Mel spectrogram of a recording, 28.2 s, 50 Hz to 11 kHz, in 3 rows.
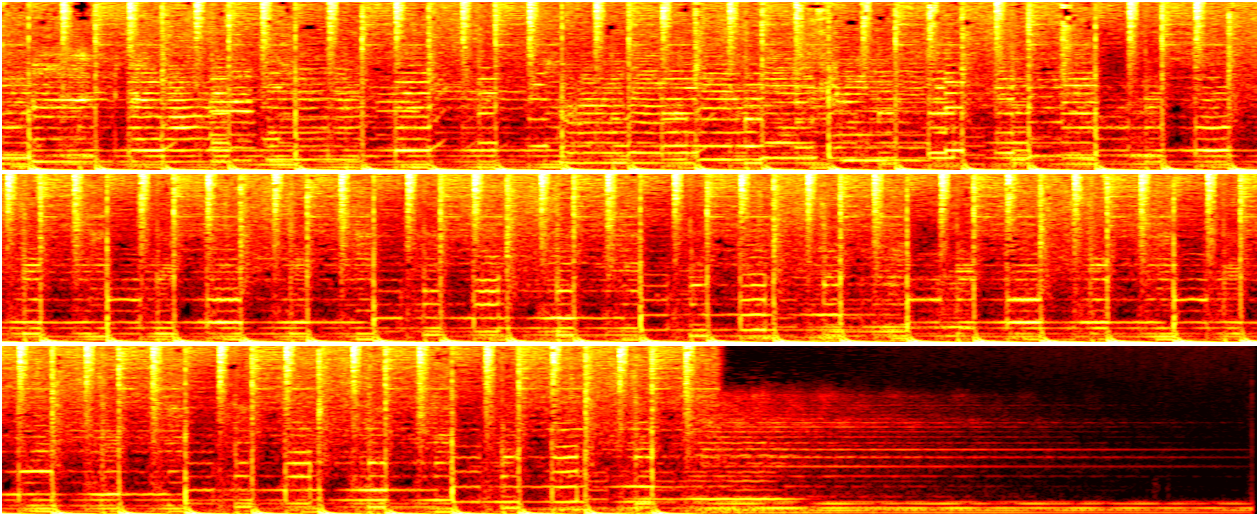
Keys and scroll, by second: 1.6 Delete, 9.4 g.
